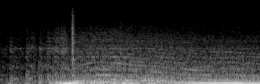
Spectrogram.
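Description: A Porsche Boxster S engine, just repaired after misfires, starts with a sharp click and then settles into a loud, close, steady idle that swells slightly as it revs, with no one talking.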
